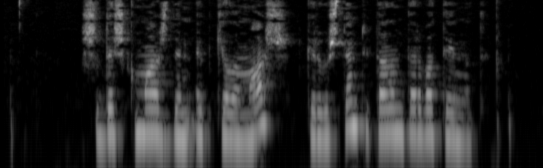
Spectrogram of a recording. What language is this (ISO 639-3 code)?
chm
